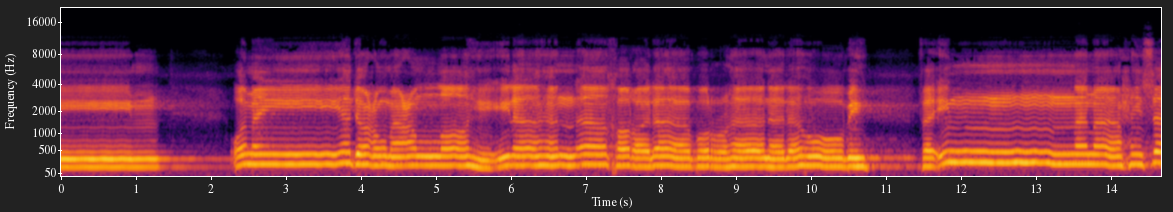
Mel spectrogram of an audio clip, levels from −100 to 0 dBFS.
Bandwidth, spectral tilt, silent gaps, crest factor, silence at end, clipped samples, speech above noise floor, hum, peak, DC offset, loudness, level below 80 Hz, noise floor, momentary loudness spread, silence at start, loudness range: 11 kHz; -6.5 dB/octave; none; 14 dB; 0 s; under 0.1%; 26 dB; none; -4 dBFS; under 0.1%; -18 LUFS; -60 dBFS; -44 dBFS; 4 LU; 0 s; 2 LU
